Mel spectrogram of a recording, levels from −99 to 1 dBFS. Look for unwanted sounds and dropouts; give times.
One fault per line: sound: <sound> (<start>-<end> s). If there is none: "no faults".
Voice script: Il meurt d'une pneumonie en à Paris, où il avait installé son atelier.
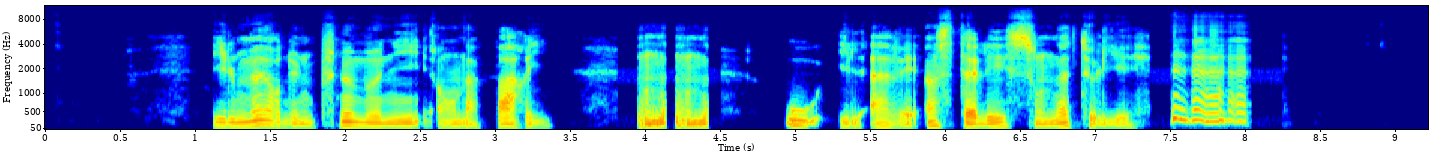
sound: laugh (4.0-4.4 s)
sound: laugh (7.5-8.1 s)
